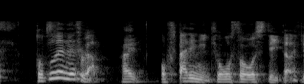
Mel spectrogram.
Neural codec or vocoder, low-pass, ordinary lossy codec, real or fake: codec, 16 kHz, 4 kbps, FreqCodec, smaller model; none; none; fake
